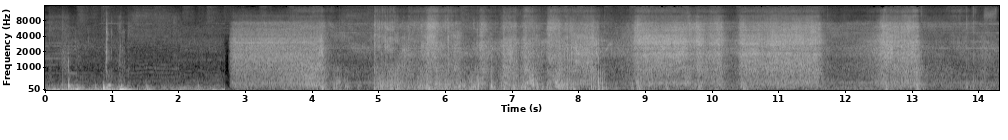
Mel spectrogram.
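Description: A few low thumps and the tail of background music, then about three seconds in a gutter vacuum's suction starts suddenly through a long pole-mounted tube. It gives a steady, fluctuating rushing sound with irregular surges as the nozzle pulls wet leaves and debris out of the gutter.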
